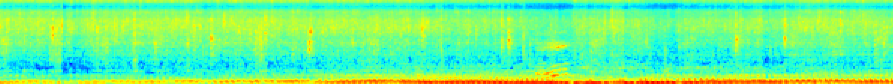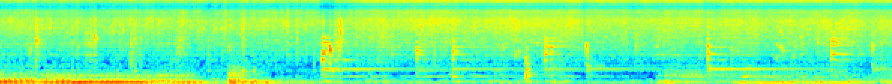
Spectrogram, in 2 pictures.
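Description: Chicken liver and gizzard sizzle and fry steadily in a hot pan, close and loud with occasional stirring scrapes, and a voice talks over the cooking in places.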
